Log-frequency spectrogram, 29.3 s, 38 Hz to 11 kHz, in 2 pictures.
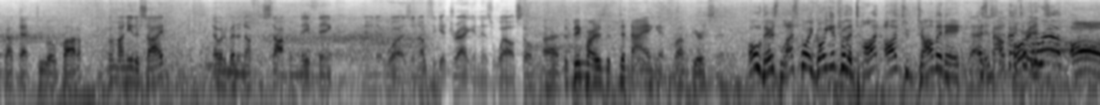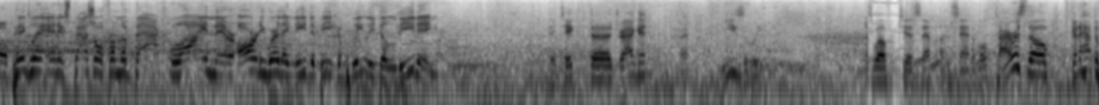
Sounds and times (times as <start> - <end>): Speech: 0.0 - 2.2, 2.8 - 20.5, 26.2 - 29.3.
